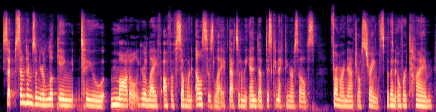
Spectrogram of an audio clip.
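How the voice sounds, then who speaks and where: A woman with a very low voice hosts a faith podcast interview. She affirms her guest and sums up ideas in a reflective, unhurried way. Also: fairly even intonation. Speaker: podcast host. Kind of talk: interview hosting.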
